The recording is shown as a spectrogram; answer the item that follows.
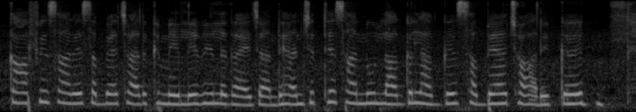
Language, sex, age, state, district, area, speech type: Punjabi, female, 18-30, Punjab, Mansa, rural, spontaneous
